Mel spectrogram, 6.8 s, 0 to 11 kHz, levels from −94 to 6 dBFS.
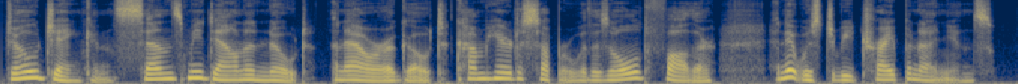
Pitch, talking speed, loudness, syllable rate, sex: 185 Hz, 240 wpm, -18 LUFS, 5.5 syllables/s, female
